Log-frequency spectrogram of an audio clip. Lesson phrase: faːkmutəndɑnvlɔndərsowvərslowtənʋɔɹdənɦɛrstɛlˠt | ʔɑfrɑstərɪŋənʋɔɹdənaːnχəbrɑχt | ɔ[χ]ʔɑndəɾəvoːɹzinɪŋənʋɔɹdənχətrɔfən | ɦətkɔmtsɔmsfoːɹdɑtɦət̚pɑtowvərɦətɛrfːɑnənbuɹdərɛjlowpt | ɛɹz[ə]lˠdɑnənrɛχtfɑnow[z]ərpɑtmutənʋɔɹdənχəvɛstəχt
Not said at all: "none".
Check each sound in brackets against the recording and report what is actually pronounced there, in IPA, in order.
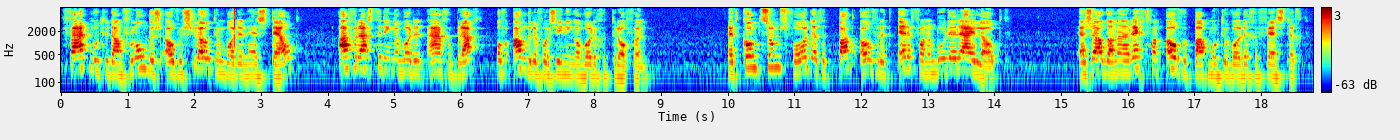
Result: f, ɑ, v

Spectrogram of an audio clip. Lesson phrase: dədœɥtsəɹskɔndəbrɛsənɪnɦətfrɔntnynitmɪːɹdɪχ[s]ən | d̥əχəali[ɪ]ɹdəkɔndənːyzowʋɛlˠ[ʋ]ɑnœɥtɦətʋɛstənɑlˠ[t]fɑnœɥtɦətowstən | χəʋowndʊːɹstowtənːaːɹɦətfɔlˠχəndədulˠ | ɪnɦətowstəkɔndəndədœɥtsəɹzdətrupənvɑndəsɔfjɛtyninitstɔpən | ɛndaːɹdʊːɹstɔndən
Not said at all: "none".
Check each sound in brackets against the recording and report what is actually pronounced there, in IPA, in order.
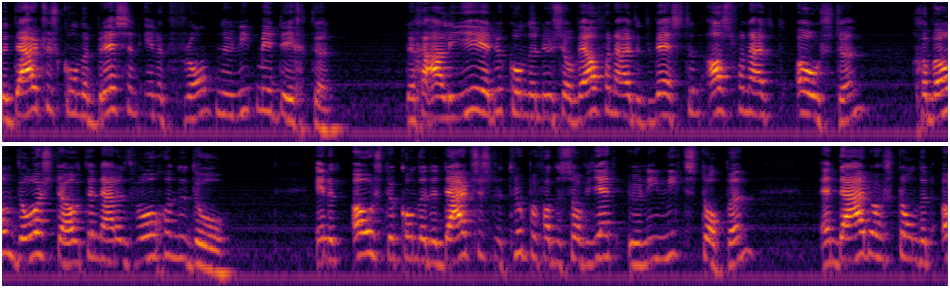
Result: t, ɪː, v, s

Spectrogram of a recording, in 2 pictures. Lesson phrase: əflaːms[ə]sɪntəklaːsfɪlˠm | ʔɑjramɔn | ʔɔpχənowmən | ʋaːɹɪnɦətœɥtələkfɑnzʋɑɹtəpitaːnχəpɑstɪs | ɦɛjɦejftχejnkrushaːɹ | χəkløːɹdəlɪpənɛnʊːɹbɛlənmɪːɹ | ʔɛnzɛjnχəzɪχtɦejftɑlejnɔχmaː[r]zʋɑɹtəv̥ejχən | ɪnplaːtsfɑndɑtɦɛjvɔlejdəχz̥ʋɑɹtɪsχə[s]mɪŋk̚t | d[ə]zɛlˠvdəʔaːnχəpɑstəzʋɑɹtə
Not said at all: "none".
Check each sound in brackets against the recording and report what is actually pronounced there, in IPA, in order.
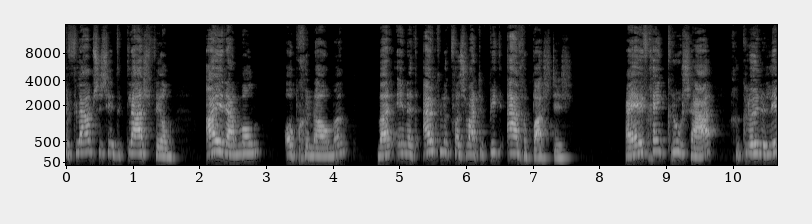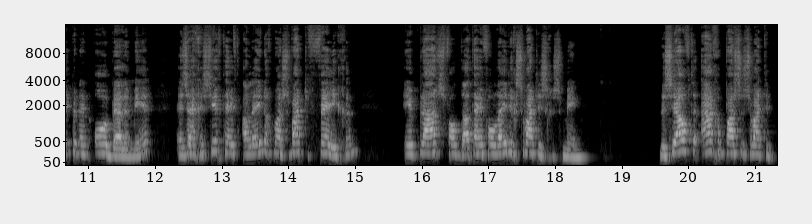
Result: ə, ɹ, s, ə

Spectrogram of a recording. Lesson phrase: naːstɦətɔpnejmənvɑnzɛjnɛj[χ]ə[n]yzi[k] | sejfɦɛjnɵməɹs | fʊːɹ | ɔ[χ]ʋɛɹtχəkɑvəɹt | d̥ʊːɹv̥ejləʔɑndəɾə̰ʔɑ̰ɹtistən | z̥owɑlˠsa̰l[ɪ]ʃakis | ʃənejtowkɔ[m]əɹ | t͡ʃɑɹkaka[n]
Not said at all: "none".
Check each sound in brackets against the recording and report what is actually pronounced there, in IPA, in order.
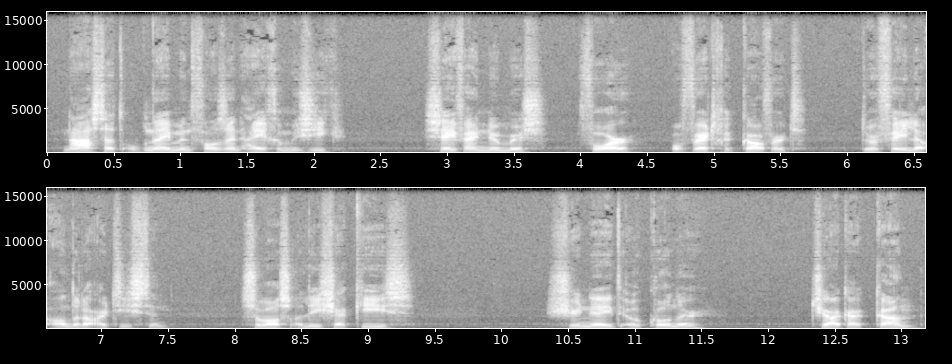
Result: χ, m, k, f, i, n, n

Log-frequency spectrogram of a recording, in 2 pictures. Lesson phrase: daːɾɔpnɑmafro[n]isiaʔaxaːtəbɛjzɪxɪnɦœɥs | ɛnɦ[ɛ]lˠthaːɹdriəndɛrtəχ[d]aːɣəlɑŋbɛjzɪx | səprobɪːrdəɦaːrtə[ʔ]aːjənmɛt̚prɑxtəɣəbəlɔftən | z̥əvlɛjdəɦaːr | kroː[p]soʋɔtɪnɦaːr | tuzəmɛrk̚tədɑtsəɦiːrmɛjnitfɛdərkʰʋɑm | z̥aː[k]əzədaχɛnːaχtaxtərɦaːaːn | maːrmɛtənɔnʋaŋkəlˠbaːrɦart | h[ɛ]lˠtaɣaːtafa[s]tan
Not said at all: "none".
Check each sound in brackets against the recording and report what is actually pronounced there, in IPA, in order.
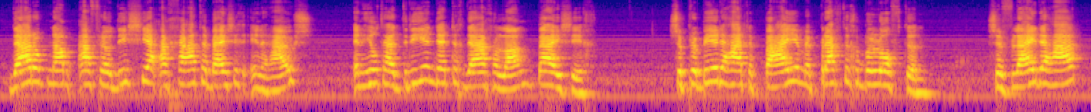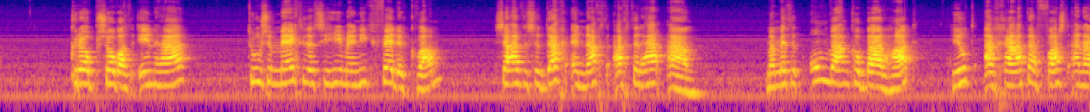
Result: d, i, d, p, p, t, i, s

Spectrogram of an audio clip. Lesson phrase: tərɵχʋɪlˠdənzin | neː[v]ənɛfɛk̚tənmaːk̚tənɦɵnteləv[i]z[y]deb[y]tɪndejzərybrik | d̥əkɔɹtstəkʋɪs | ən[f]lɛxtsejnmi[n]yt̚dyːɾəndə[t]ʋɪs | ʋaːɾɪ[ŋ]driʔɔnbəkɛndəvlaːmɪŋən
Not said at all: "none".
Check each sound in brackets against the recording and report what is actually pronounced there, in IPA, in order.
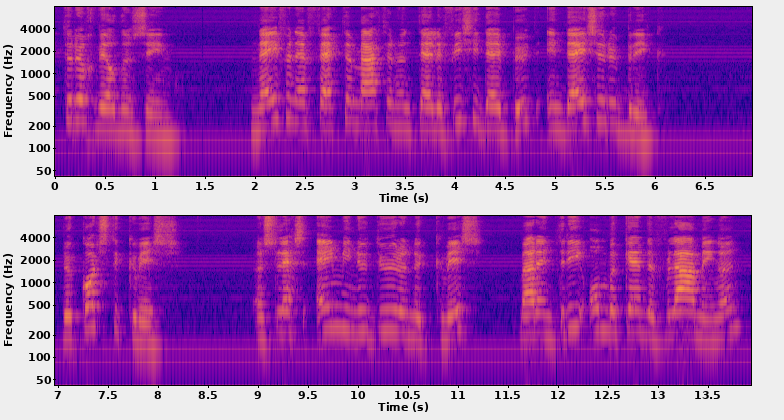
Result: v, i, i, y, s, n, k, n

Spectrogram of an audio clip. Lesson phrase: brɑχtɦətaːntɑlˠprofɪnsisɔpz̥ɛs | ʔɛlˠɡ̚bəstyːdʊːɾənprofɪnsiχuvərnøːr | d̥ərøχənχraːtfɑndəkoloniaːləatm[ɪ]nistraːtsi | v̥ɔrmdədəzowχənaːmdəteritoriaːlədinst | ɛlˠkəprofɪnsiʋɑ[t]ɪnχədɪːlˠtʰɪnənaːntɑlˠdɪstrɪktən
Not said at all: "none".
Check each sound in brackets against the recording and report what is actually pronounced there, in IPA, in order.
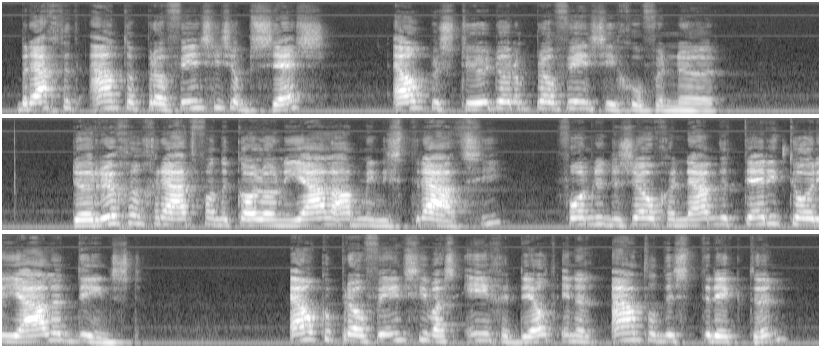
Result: i, s

